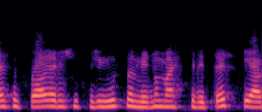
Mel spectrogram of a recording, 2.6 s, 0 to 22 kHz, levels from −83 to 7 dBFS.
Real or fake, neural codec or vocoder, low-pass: fake; codec, 16 kHz, 2 kbps, FreqCodec, larger model; 7.2 kHz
